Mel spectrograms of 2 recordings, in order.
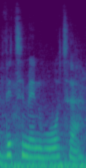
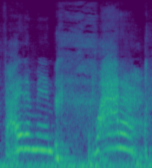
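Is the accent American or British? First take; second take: British; American. First: It is said in a British accent. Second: It is said in an American accent. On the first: "So I try to order vitamin water" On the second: "I put on my fake American accent"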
